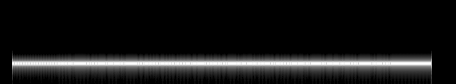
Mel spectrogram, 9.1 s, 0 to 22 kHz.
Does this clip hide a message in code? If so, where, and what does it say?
Yes: PSK31 (31.25 baud) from 0.2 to 8.6 s, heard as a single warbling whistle, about 960 Hz.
